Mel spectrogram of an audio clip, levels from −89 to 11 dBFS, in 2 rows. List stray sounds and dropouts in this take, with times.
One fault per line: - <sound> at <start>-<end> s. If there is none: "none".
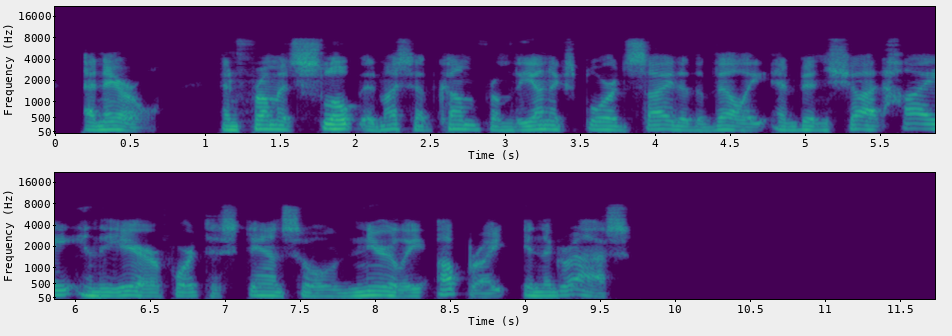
none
